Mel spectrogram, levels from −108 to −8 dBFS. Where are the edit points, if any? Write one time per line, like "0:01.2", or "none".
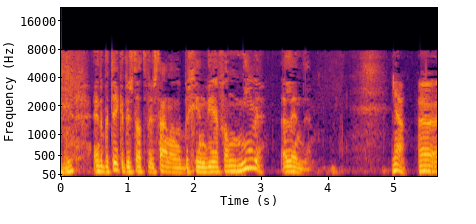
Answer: none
